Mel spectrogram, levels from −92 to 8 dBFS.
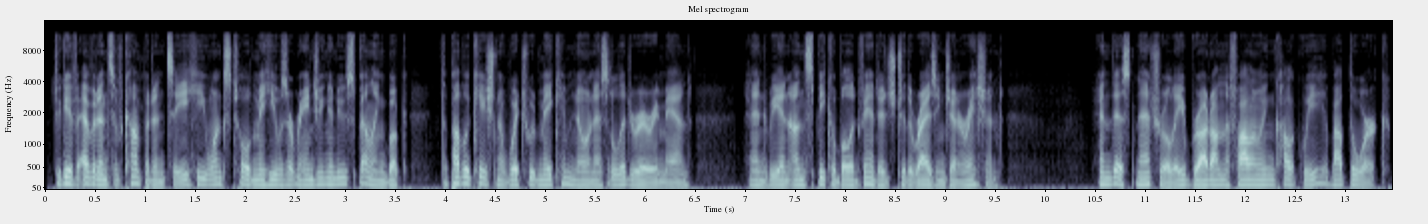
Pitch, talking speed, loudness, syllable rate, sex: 110 Hz, 215 wpm, -19 LUFS, 7.1 syllables/s, male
